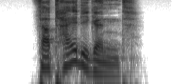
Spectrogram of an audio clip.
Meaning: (verb) present participle of verteidigen; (adjective) defending
- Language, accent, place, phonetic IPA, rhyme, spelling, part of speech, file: German, Germany, Berlin, [fɛɐ̯ˈtaɪ̯dɪɡn̩t], -aɪ̯dɪɡn̩t, verteidigend, verb, De-verteidigend.ogg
